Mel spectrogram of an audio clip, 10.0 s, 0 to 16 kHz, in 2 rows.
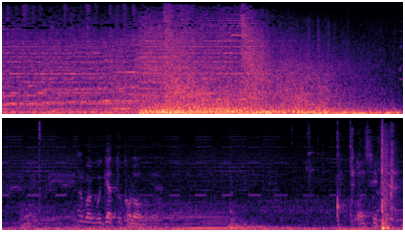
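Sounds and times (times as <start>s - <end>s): dramatic film music: 0.0s - 9.6s.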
